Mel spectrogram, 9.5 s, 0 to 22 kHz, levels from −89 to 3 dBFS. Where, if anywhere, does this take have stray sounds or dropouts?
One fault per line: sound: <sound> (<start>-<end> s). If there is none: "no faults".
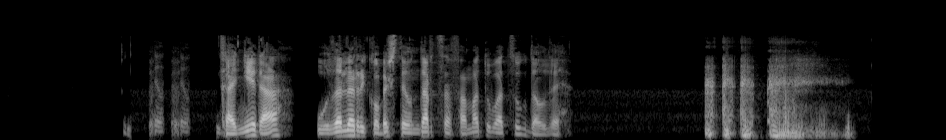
sound: laugh (1.5-1.9 s)
sound: throat clearing (7.0-8.6 s)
